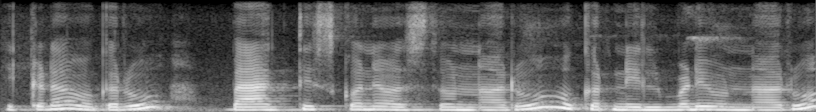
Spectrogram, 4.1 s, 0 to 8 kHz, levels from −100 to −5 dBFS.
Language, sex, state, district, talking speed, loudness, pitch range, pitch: Telugu, female, Telangana, Hyderabad, 115 wpm, -16 LUFS, 195-225 Hz, 210 Hz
